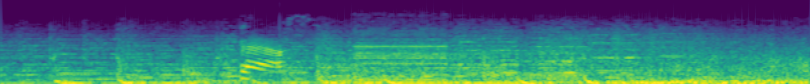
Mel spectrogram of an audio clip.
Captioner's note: buzzer sounds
